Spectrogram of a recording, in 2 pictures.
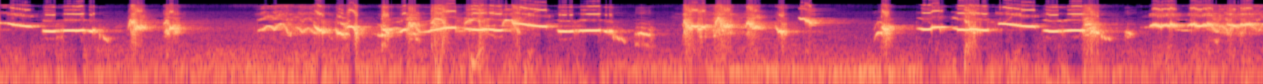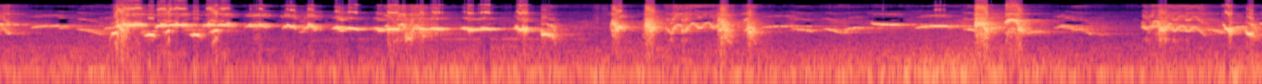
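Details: Oriental magpie-robin singing vigorously in a fighting state with its tail spread, with long runs of rapid whistles and harsh chattering notes broken by short pauses.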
